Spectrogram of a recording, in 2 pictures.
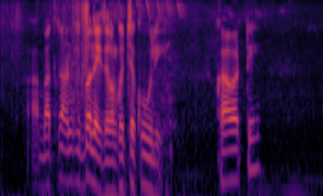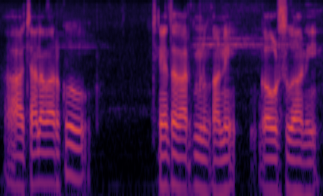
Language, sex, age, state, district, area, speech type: Telugu, male, 30-45, Telangana, Jangaon, rural, spontaneous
